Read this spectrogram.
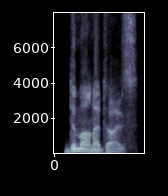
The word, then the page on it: demonetize: British English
